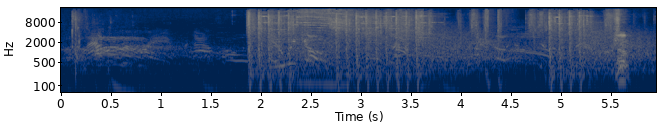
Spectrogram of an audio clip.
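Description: Gunfire in The Outer Worlds video game, rapid automatic bursts of close, sharp shots in a dense rattling run, with a few further cracks and one louder blast near the end, mixed with other game sounds.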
